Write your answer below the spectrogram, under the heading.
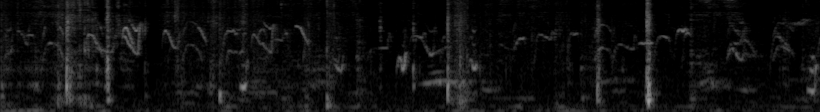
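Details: Grey francolin chicks at feeding make soft, high whistled peeps and chirps, a few lower notes mixed in, with occasional sharp clicks and rustles.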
